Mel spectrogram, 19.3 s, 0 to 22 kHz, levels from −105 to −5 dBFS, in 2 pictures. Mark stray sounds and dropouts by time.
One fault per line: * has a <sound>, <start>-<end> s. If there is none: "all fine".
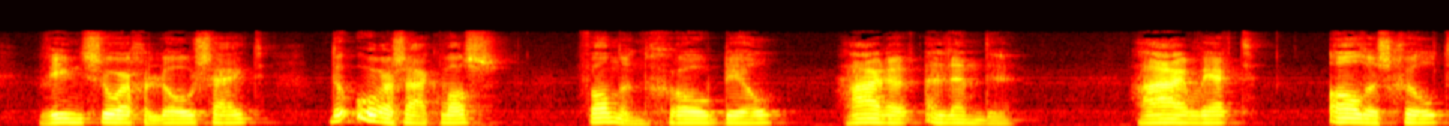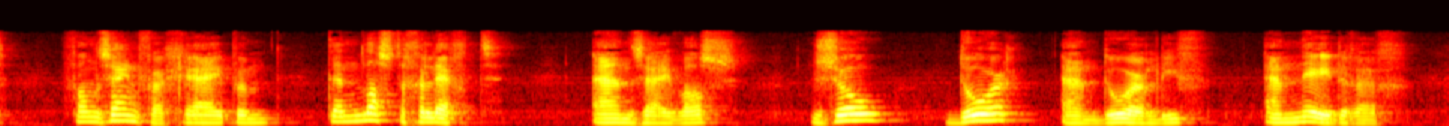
all fine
